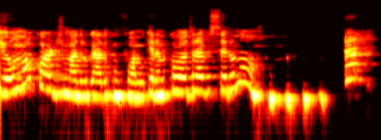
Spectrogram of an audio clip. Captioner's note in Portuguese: risos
